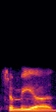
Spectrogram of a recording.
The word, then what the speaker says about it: Tamia: Really love that jam both ways from Donald Glover and Tamina herself. – Not Tamina Snuka, Tamia, the Mrs. Grand Hill. – I've been getting her name wrong this entire time.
